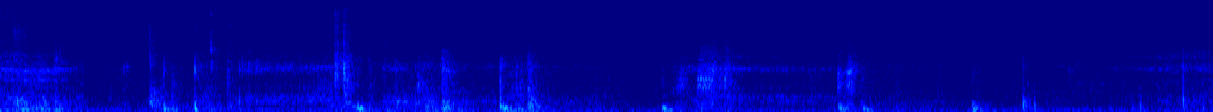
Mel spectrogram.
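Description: Faint footsteps and light knocks, a dozen or so scattered soft clicks, as a person walks through a small travel trailer's interior.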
